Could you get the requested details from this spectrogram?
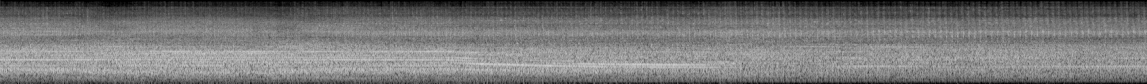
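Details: Scag Tiger Cat II zero-turn mower, Kawasaki FX691V V-twin, after replacing bent push rods and broken rocker holder, valve adjustment, freeing stuck choke and clearing clogged fuel filter: loud steady even pulse, both cylinders firing, healthy running.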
